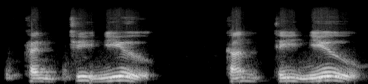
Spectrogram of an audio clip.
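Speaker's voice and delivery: Continue slowly in three parts, kan-ti-nyu; broken into syllables. Shown as a demonstration. Teacher helps learners with big words, broken into syllables. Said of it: "syllable बना लिया करे".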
